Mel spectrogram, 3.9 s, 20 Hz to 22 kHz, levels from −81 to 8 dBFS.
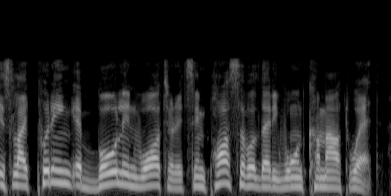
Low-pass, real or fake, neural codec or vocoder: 7.2 kHz; fake; vocoder, 44.1 kHz, 80 mel bands, Vocos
